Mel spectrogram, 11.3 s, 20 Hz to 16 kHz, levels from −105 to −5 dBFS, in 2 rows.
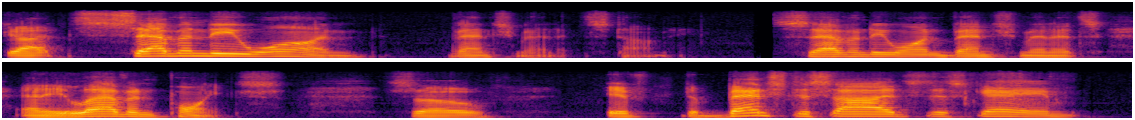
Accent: American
